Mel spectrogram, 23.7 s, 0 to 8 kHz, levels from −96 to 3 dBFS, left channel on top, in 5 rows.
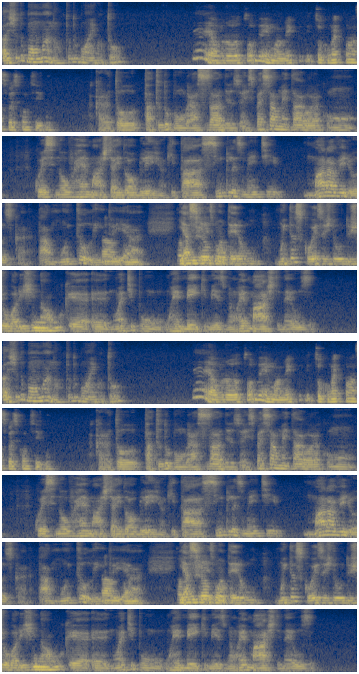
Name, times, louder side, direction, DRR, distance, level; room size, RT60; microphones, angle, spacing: voice 1, 0.0-1.6 6.0-9.4 9.9-13.2 13.5-17.6 17.8-23.1, equal, 15° left, 0.7 m, -25 dB
voice 2, 2.5-5.4 15.5-16.0 16.5-17.2 19.3-19.7, right 1 dB, 35° right, 0.5 m, -22 dB
2.4 x 2.1 x 2.6 m
head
